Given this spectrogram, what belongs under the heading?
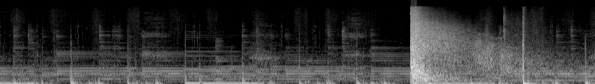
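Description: Gunfire in the video game DayZ: a run of sharp shots, then one loud close blast with a ringing tail near the end, over a low background rumble.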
